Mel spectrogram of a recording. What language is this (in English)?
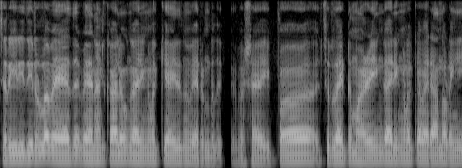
Malayalam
